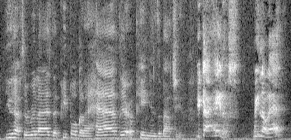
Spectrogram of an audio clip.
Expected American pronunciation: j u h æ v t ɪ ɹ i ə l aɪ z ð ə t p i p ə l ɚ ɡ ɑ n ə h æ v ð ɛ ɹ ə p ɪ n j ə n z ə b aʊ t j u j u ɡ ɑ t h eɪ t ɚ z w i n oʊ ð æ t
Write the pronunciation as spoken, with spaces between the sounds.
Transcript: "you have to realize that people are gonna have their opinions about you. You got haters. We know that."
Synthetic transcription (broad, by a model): j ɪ h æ f t ɪ ɹ i ə l aɪ z ð ə t p i p l ɡ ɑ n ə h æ v ð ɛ ɹ ə p ɪ n j ə n z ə b aʊ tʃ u j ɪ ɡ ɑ h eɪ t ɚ s w i n oʊ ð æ t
